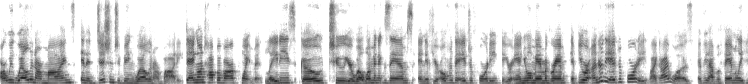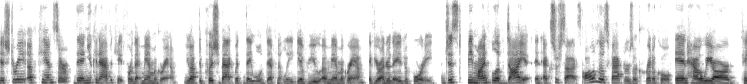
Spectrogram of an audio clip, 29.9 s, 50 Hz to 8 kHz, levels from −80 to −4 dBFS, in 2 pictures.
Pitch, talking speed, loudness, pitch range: 200 Hz, 205 wpm, -24 LUFS, 185-225 Hz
